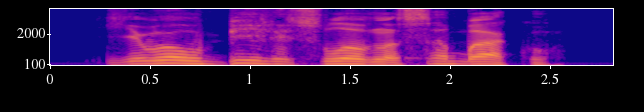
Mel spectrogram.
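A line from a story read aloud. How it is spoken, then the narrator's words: Groaning. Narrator (Russian): простонал он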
